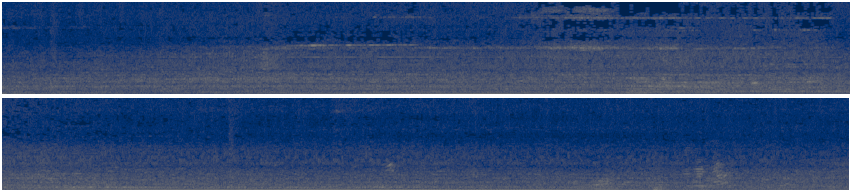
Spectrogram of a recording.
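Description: A city bus hums as it idles and rolls along the street.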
